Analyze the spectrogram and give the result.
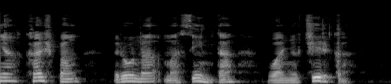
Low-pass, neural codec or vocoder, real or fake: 10.8 kHz; none; real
